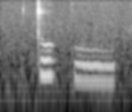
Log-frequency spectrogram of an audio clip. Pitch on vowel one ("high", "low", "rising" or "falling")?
high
